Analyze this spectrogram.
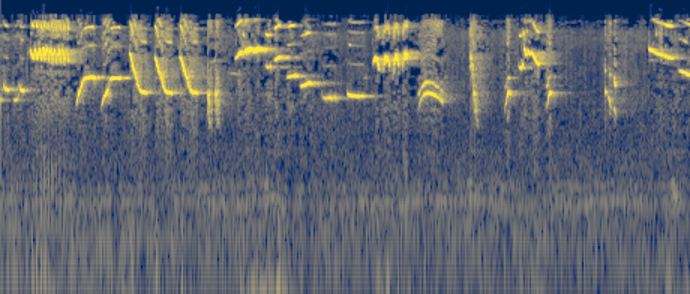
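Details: Lesser shortwing in energetic, chattering song used to lure other birds: fast runs of high sweeping whistles, steep downslurs and trilled phrases, pausing briefly between bursts.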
